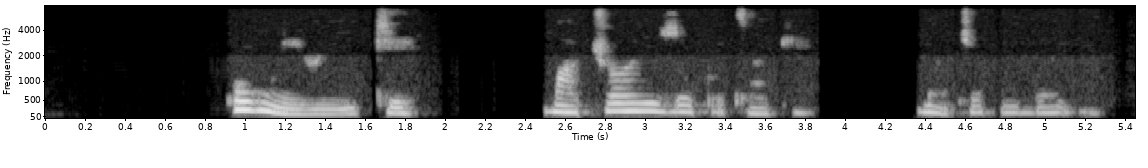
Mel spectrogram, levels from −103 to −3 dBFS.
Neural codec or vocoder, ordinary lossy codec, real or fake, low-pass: none; none; real; 7.2 kHz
